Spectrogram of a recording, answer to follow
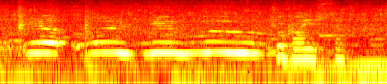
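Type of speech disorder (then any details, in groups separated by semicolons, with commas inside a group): Pseudobulbar dysarthria; cerebral palsy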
